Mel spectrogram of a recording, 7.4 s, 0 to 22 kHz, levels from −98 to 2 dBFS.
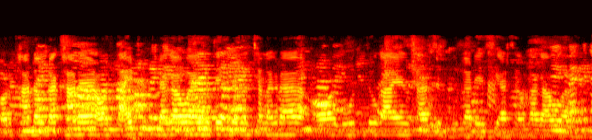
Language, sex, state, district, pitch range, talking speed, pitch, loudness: Hindi, male, Bihar, Vaishali, 150-175 Hz, 135 wpm, 165 Hz, -18 LUFS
